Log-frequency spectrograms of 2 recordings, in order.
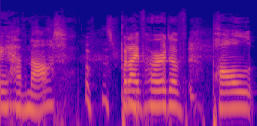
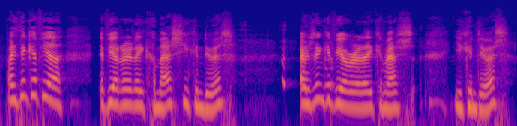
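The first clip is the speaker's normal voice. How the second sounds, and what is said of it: Put-on Irish accent. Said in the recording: “Can we talk in Irish accents for the whole podcast? ... It's really hard to talk in an Irish accent.”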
